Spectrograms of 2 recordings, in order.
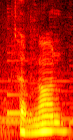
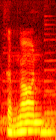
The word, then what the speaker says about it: thơm ngon: Thơm ngon.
